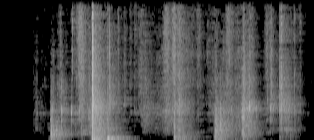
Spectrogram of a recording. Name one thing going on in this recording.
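Bodies shuffle and thump on a padded mat.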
